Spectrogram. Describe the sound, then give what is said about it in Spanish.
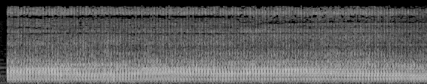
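A motorcycle engine runs steadily at a fairly loud, constant idle, its buzzing drone holding even throughout with no voices present. “La motocicleta, la motocicleta está de cumpleaños.”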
